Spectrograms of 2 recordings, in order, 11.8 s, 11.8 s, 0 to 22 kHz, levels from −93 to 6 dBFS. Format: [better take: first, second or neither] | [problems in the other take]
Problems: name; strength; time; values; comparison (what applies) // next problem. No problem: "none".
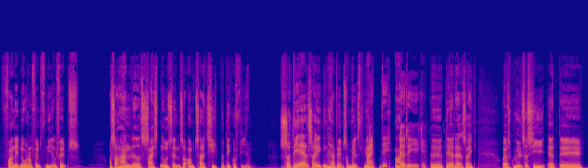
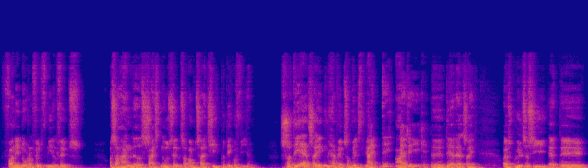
first | off-mic speech; far // room echo; slight; dies away in 0.3 s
